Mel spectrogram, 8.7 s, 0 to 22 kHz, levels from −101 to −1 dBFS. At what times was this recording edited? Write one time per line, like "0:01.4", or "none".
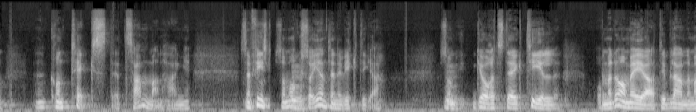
0:03.4
0:07.5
